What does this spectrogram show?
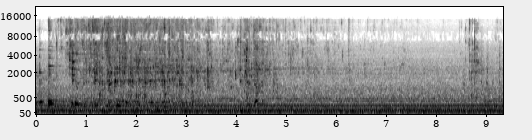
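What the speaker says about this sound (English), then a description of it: "we are going to fill it up with distilled water" Distilled water steadily pouring into a distiller pot, a continuous filling wash with a brief clink at the start.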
